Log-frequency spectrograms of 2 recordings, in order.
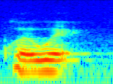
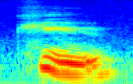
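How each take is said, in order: First: It starts with 'kw', like spelled 'kweh-weh'. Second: It is one syllable, sounding like 'kyoo'. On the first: The speaker calls it wrong. "they went Kwewe" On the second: The speaker calls it right. "We say Q"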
